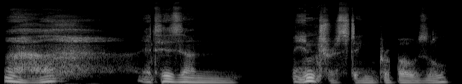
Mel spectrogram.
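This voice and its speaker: A man playing a suave, teasing dragon mafia boss in a scripted romantic audio roleplay, speaking deliberately. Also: lowish voice, breathy edge, no room sound. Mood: businesslike, curious.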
